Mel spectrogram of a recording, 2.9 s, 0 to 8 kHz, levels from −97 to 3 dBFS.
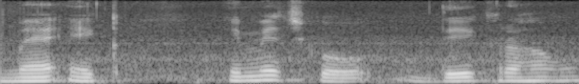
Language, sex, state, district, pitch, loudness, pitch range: Hindi, male, Chhattisgarh, Raipur, 135 Hz, -18 LUFS, 130-145 Hz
